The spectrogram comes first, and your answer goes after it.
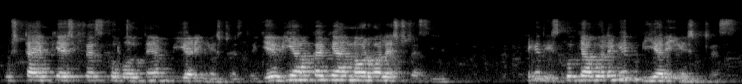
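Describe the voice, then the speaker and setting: Male engineering teacher, classroom lecture, quizzes the class and answers himself, echoey room. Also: sits high. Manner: asks the class questions and answers them himself; dictates definitions slowly in English. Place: classroom with students. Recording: echoey classroom recording with faint ambience.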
